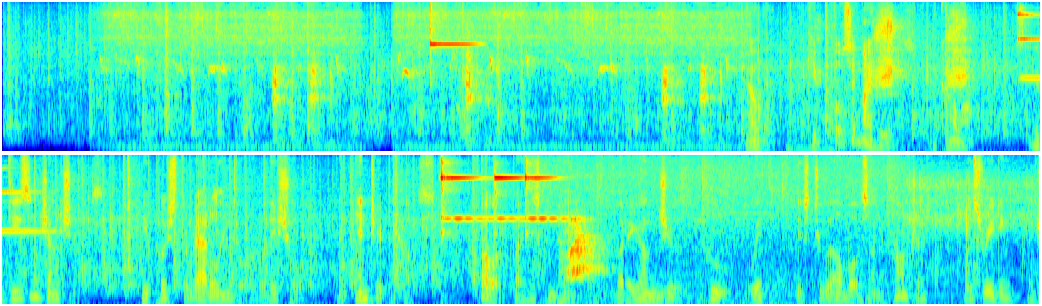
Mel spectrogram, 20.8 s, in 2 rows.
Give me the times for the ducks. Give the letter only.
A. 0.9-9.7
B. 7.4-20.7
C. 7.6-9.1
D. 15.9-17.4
A.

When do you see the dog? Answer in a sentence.
You can hear the dog from 15.9 to 17.4 s.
